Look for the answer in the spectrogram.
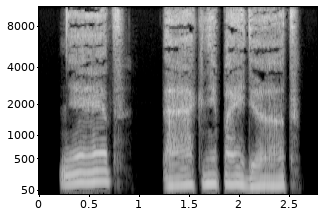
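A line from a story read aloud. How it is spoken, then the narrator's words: Hissing, uncle. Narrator (Russian): прошипел дядя Игнат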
